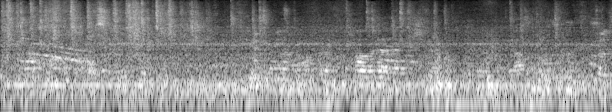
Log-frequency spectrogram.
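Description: A passing train rushes by close alongside.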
